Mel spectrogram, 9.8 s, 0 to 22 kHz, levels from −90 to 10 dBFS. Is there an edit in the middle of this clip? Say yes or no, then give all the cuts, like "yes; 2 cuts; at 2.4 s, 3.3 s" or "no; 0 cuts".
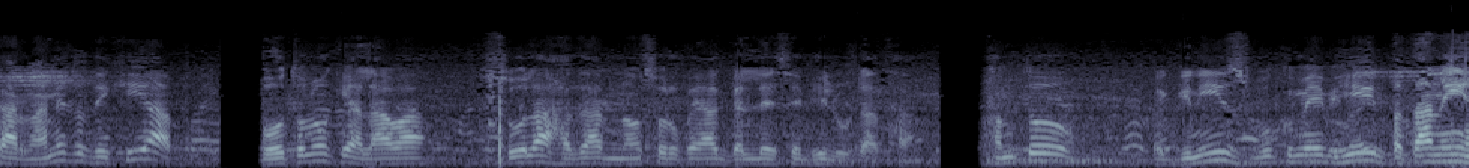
yes; 2 cuts; at 1.7 s, 6.6 s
